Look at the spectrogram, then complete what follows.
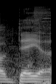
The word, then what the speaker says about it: O'Dea: Clara O'Dea is really how you'd probably pronounce it.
